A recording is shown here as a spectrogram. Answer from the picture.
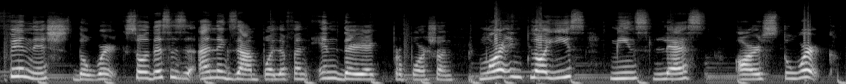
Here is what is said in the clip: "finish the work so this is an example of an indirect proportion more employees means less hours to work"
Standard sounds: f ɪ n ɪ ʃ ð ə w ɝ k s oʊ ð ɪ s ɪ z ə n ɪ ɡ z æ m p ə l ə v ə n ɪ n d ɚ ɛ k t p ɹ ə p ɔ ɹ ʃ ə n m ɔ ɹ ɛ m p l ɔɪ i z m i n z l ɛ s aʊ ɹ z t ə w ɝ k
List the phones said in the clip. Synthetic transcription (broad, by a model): f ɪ n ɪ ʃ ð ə w ɝ k s oʊ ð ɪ s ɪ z ə n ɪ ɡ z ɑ m p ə l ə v ə n ɪ n d ɚ ɛ k t p ɹ ə p ɔ ɹ ʃ ə n m ɔ ɹ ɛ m p l ɔɪ i s m i n s l ɛ s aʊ ɹ s t ə w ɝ k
